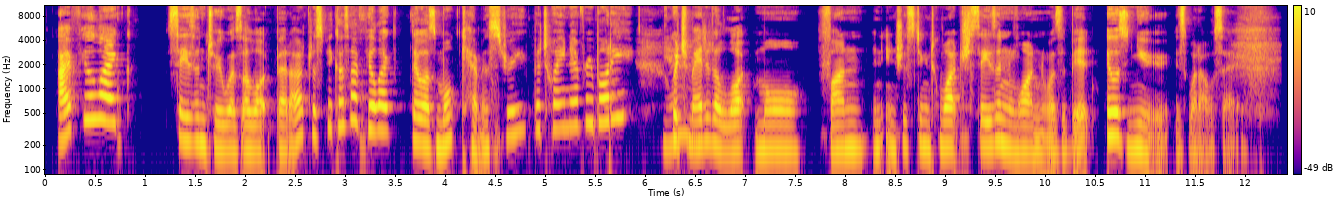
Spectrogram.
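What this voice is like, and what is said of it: Crisp, clear podcast-style voice. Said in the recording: “You have a crisp podcast voice.”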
